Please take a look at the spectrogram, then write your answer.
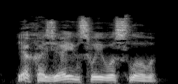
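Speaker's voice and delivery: ordinary delivery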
